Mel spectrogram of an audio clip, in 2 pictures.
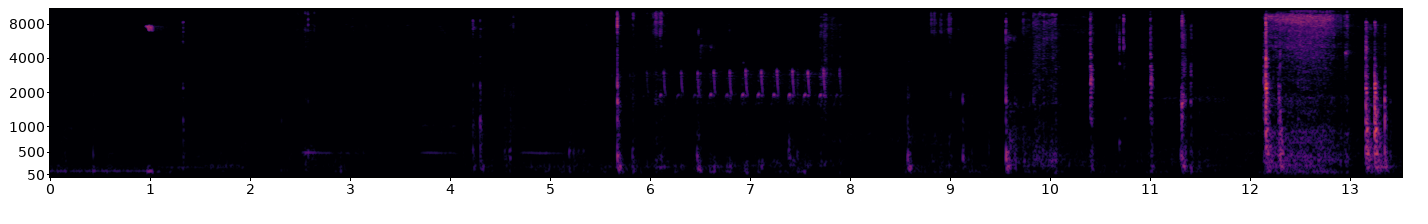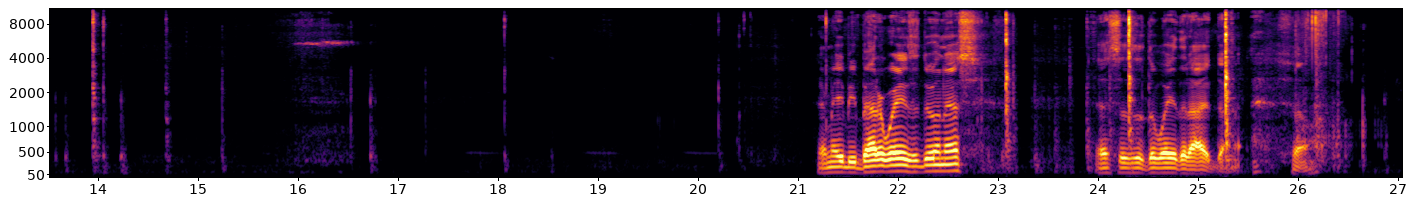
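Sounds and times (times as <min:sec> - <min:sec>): soft hisses: 0:12.3 - 0:12.9
welding iron tapping plastic: 0:22.9 - 0:24.6, 0:25.2 - 0:25.5.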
